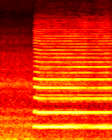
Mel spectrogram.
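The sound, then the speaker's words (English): A small train passing in Mongolia gives a low rumble, then its horn bursts in with a loud, sustained, steady blast that holds to the end, sounding alone with no talk. “I wasn't going to record, but a train's coming and I figure”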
